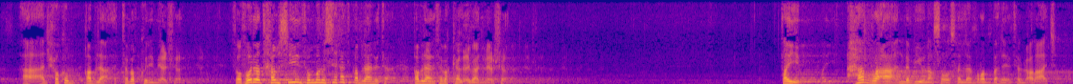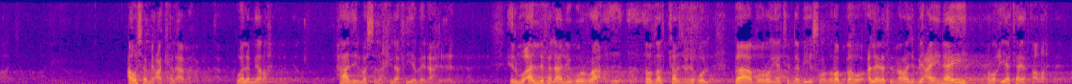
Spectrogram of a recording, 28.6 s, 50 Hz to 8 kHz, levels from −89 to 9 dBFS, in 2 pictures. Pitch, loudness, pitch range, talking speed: 165 Hz, -21 LUFS, 150-200 Hz, 125 wpm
